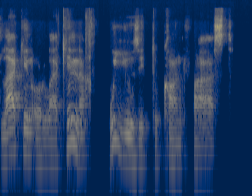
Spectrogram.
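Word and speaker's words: لَكِنَّ: We say lakin or lakinna as if we have an alif here, lakin, see, lakin, but actually we pronounce the alif, but we don't write it.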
